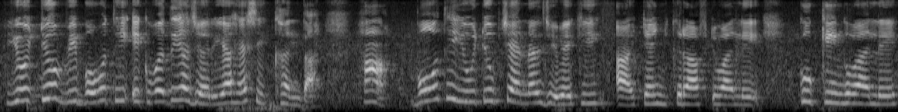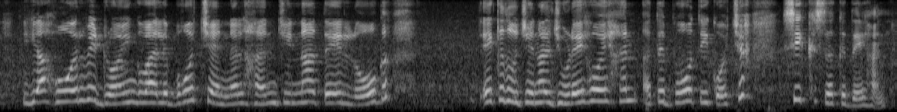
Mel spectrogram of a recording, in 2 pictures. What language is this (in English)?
Punjabi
